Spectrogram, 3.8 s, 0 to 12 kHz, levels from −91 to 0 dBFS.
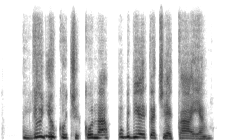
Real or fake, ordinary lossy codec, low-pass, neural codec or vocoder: fake; Opus, 64 kbps; 10.8 kHz; codec, 24 kHz, 1.5 kbps, HILCodec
